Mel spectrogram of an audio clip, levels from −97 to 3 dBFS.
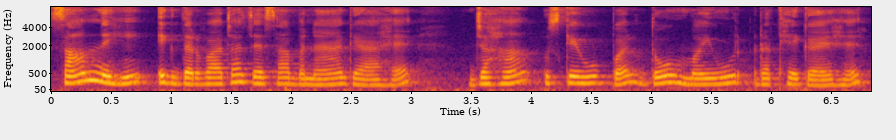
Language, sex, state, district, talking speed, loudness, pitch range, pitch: Hindi, female, Karnataka, Bangalore, 140 wpm, -17 LUFS, 165-200 Hz, 185 Hz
